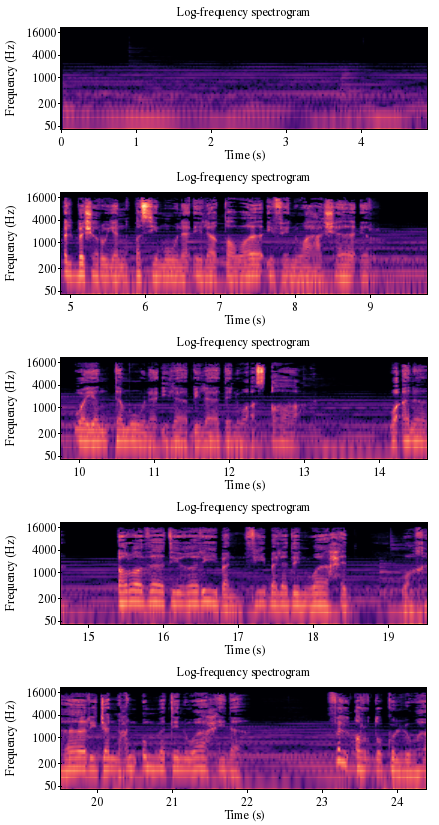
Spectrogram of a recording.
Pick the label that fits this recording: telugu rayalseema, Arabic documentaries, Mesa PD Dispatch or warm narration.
Arabic documentaries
